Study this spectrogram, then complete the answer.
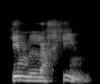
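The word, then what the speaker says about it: כמלכים: Entonces la preposición ya no llevará una E, sino una I, un puntito. Entonces vamos a pronunciar Kimlahim.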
